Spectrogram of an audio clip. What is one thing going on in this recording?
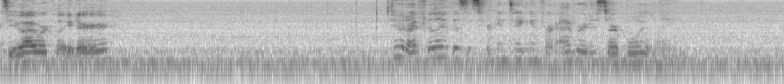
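A woman talks casually, close to the microphone.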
